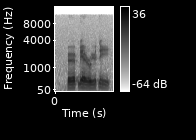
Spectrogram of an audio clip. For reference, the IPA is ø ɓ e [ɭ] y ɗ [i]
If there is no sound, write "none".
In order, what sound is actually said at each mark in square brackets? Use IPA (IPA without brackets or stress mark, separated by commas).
ɭ, i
